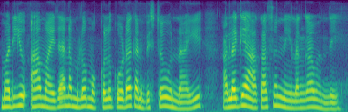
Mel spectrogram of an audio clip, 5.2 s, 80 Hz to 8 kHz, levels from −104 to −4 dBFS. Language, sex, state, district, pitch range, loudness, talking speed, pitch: Telugu, female, Telangana, Hyderabad, 200-235 Hz, -17 LUFS, 125 wpm, 220 Hz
